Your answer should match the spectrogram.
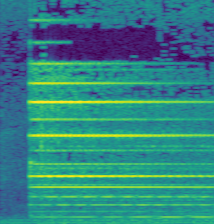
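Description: A sustained ringing tone from a movie trailer's studio-logo sting starts suddenly about a quarter second in and holds steady.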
